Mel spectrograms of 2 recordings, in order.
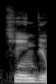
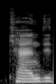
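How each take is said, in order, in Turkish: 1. E ünlüsü fazla kapalı telaffuz ediliyor. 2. E ünlüsü tam açık telaffuz ediliyor. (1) "E'yi kapatmaya çalıştığımda da bu sefer çok kapatıyordum" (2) "E açıktı"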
